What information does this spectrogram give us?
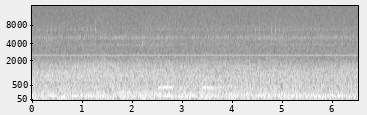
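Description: A Southern boobook gives a soft, low two-note hoot, the notes a little under a second apart, over a steady rumble of traffic noise.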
